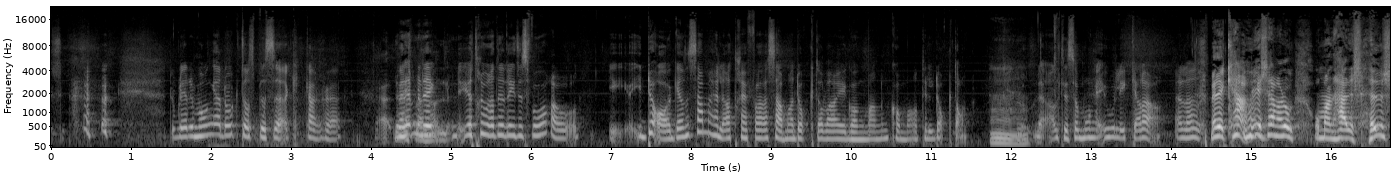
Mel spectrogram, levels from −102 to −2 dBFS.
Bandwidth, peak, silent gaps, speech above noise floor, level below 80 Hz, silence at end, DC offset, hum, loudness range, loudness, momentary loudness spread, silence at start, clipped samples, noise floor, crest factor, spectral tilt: 19.5 kHz; -14 dBFS; none; 26 dB; -66 dBFS; 0 s; under 0.1%; none; 11 LU; -35 LUFS; 19 LU; 0.05 s; under 0.1%; -61 dBFS; 22 dB; -5 dB/octave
